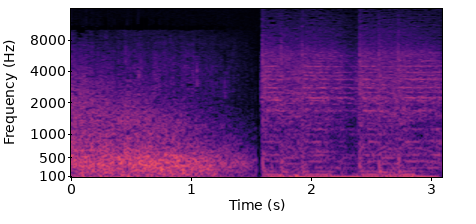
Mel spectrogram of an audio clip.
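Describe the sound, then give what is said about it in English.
Loud fireworks explosions from Boom Boom Billy's monster fireworks: a long roaring boom cuts off abruptly, then a second heavy blast erupts with a deep rumbling tail. No voices are heard. “You won't believe how big of a boom you can make with Boom Boom Billy's monster fireworks”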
